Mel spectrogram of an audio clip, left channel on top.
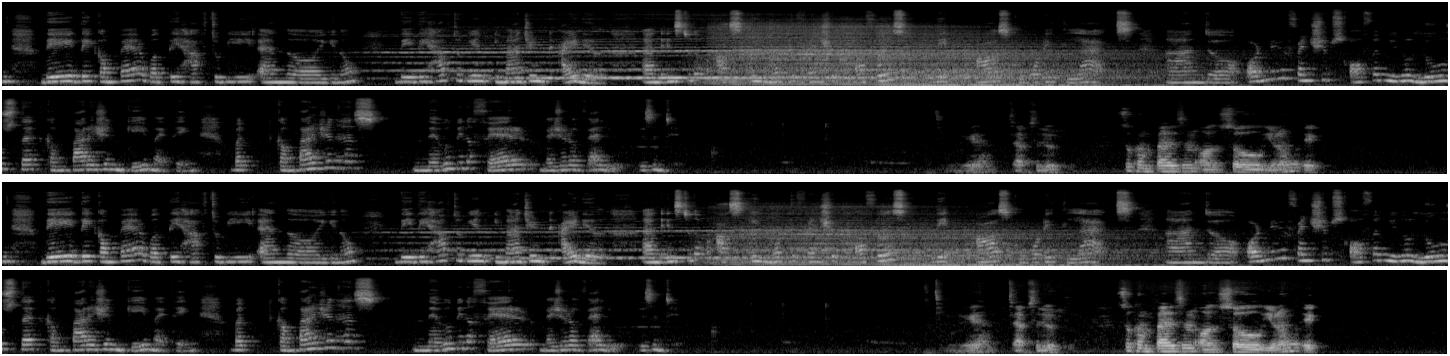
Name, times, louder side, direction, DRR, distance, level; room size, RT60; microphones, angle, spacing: voice 1, 0.0-18.3 18.6-21.2, right 2 dB, 5° right, 0.6 m, -30 dB
sound 1, 3.5-12.8, left 4 dB, 65° left, 0.5 m, -33 dB
voice 2, 23.9-25.1 25.6-27.6, right 5 dB, 80° right, 0.3 m, -26 dB
3.3 x 2.1 x 2.3 m
head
